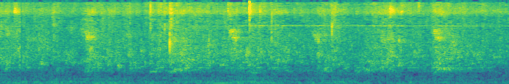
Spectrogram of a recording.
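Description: Water poured over a bicycle inner tube to find a puncture gives a steady close splashing and trickling wash throughout, with no talk.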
